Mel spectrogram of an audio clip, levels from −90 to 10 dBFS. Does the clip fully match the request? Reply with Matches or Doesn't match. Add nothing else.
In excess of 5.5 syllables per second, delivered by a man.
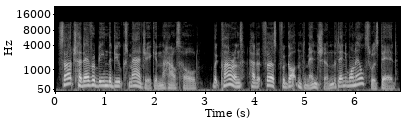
Matches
